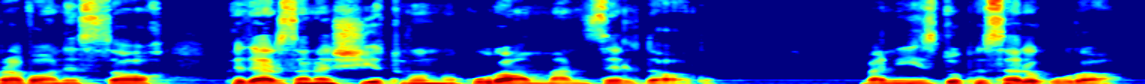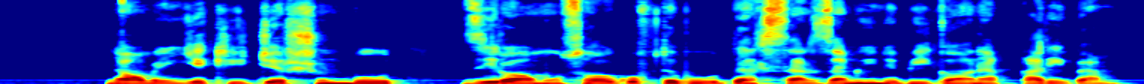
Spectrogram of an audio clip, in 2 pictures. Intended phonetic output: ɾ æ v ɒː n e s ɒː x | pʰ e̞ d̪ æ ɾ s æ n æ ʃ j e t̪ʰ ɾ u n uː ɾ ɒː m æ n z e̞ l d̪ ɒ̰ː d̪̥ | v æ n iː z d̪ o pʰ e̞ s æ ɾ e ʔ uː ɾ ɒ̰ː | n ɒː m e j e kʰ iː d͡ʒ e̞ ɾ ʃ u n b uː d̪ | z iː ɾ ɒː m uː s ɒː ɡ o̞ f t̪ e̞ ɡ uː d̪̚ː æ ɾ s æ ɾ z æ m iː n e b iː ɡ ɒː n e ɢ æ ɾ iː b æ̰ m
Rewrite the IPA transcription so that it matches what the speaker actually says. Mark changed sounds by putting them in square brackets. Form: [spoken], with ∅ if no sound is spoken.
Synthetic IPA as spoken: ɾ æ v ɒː n e s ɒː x | pʰ e̞ d̪ æ ɾ [z] æ n æ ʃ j e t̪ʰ ɾ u n uː ɾ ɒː m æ n z e̞ l d̪ ɒ̰ː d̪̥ | v æ n iː z d̪ o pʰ e̞ s æ ɾ e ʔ uː ɾ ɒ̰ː | n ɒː m e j e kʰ iː d͡ʒ e̞ ɾ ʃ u n b uː d̪ | z iː ɾ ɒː m uː s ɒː ɡ o̞ f t̪ e̞ [b] uː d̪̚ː æ ɾ s æ ɾ z æ m iː n e b iː ɡ ɒː n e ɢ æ ɾ iː b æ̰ m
